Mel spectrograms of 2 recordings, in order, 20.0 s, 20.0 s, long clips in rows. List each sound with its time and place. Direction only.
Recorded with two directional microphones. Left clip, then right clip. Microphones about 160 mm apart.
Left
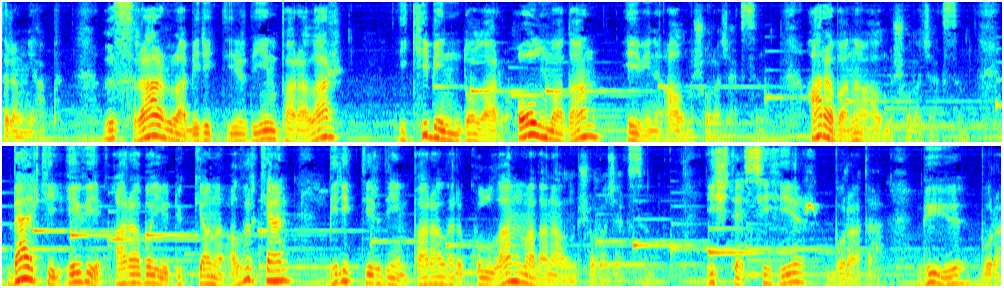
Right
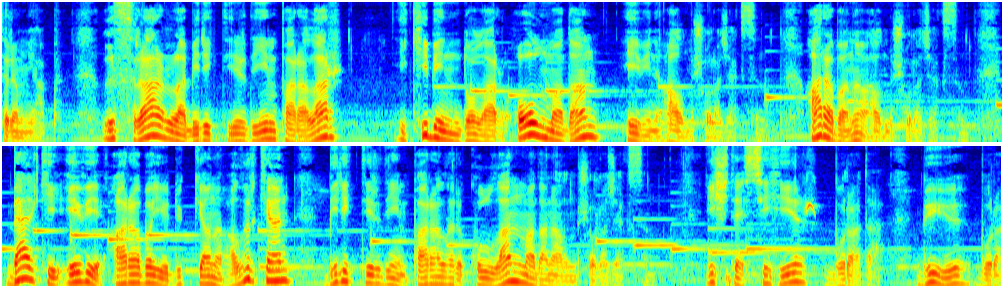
0.0 s speech: 35° right (ahead or behind)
